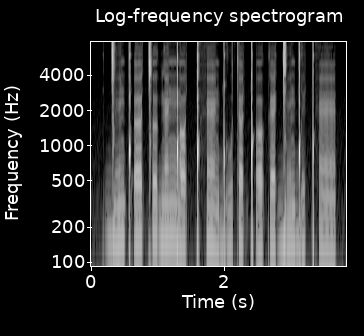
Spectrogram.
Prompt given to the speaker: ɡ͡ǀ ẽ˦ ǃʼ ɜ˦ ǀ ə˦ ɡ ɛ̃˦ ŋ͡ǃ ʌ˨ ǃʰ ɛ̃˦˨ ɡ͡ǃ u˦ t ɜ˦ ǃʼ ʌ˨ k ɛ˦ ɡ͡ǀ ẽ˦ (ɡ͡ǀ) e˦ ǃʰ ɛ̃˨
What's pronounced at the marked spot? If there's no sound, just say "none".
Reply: ɡ͡ǃ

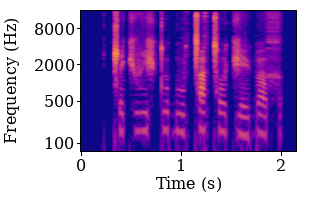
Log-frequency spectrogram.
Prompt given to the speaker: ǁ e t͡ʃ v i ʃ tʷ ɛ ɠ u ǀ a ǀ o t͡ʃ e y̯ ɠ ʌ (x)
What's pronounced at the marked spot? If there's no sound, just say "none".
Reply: x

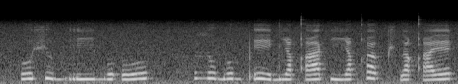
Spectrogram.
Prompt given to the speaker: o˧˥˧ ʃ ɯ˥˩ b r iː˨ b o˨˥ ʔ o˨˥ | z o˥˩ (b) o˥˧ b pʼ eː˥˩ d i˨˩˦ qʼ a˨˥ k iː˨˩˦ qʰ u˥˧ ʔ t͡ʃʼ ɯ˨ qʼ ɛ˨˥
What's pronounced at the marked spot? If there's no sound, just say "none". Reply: b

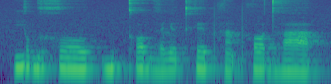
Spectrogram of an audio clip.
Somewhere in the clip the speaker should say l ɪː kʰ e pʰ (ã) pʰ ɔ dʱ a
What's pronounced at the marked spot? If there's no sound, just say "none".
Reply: ã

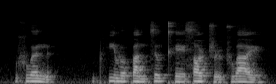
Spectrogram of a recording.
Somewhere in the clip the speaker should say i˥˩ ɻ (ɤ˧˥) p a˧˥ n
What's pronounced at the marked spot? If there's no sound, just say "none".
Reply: ɤ˧˥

